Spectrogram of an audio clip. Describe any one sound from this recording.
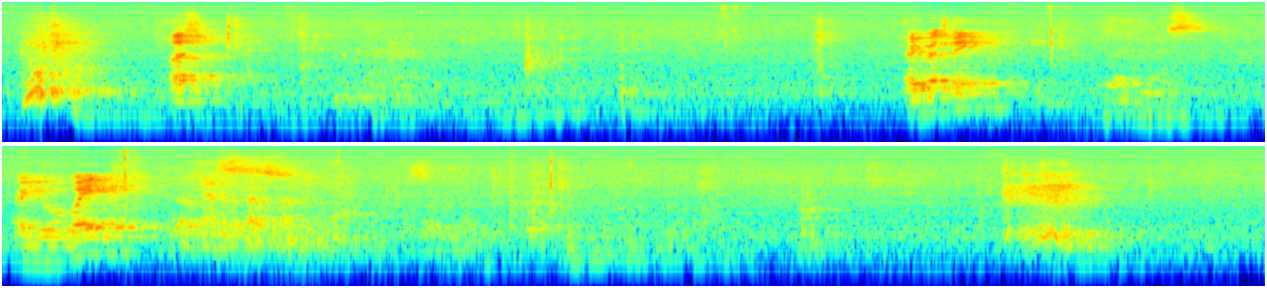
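A woman speaks calmly through a microphone in a large echoing hall, with pauses between phrases.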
